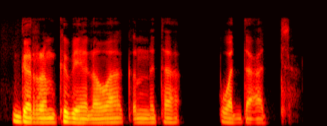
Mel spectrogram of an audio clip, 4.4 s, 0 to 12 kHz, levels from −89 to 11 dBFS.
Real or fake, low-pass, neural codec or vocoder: real; 7.2 kHz; none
